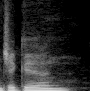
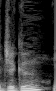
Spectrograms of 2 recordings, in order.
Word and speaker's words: Diagon: Last name, Jagoon. Spelled like Diagon, like the alley. Ooh. – That's your real last name? – Yeah, Jagoon.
